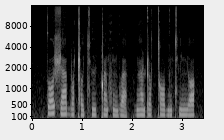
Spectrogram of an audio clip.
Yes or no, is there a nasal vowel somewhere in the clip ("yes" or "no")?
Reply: yes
